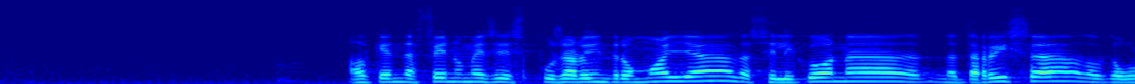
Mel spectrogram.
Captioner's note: non-english speech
